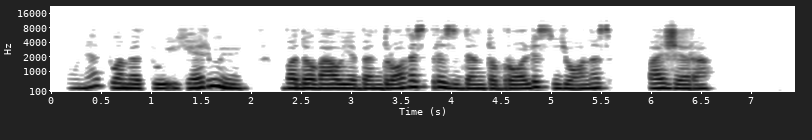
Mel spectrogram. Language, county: Lithuanian, Klaipėda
